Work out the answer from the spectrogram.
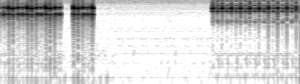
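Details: Ngekek song of colony lovebirds: a quick series of sharp, high clicking pulses forming a trill, a pause of about a second, then the rapid pulsed trill starts again.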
